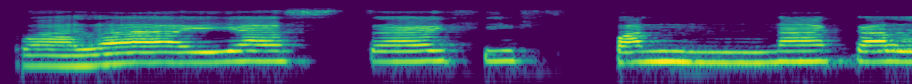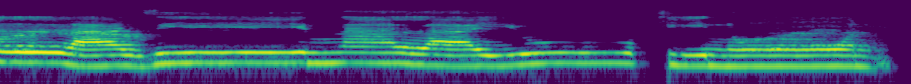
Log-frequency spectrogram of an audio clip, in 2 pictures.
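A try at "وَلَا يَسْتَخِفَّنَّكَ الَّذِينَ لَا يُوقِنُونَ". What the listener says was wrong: La-nya mad. La yuqinun.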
